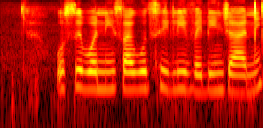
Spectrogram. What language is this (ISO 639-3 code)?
ssw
